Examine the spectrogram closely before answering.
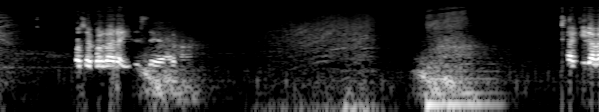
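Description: A heavy hammer swishes through the air.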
